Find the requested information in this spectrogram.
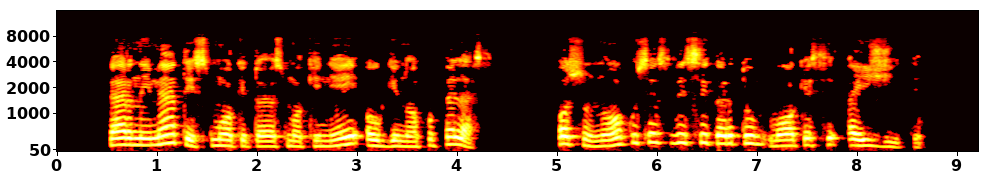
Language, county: Lithuanian, Šiauliai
